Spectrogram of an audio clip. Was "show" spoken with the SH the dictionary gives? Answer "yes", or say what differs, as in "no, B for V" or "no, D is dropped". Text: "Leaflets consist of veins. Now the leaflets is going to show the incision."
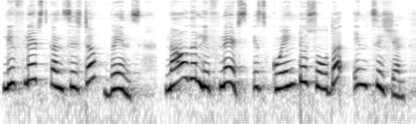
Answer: no, S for SH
